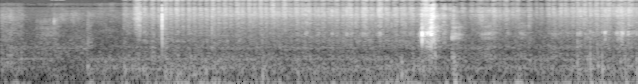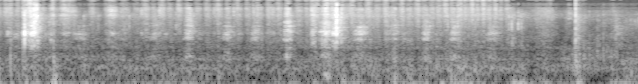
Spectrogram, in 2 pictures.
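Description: Shiba Inu licking and grooming its fur, its tongue rasping steadily over its coat, with three louder strokes a few seconds apart.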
